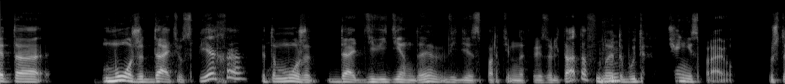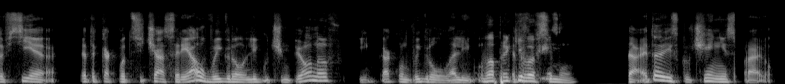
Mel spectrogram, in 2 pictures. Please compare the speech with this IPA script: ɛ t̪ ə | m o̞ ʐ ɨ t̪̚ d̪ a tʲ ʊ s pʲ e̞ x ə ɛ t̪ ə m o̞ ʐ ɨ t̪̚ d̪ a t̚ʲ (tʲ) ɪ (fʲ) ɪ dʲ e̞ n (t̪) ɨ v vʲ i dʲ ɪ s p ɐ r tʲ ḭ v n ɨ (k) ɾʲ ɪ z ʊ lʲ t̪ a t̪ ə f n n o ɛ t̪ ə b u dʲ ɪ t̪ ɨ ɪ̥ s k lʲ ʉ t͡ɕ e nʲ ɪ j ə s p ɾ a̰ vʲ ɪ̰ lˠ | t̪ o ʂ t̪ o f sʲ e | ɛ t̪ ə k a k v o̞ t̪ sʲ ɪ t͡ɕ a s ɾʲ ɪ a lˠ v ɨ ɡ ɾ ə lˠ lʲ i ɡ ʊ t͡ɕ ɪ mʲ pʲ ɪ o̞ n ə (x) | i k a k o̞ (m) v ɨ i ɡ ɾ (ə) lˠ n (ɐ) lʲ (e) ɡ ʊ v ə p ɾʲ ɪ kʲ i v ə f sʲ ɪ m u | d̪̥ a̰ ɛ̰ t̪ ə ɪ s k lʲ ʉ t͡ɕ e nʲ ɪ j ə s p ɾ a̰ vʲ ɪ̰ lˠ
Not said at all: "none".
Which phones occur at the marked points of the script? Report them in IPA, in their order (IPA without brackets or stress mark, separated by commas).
dʲ, vʲ, d̪, x, f, n, ə, ɐ, i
